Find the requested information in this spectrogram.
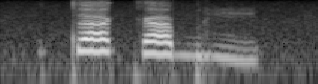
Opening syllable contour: high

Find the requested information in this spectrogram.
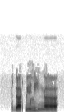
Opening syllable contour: low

